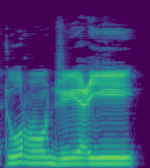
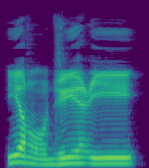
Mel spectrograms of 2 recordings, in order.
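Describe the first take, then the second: First: It runs on with no initial i vowel. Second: It starts alone with a pronounced i vowel. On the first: "la kasra n'est plus prononcée" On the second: "on récite irji'i"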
